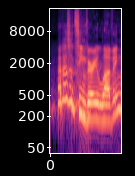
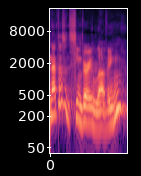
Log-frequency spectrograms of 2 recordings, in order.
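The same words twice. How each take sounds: First: Second take pushed harder, 'doesnt' leaned on with a rising objection; mock objection, repeated louder. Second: Said in the usual way. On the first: Preacher voicing the culture's objection, repeated with louder mock indignation. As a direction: press the doubt harder, as if scandalised. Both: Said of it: "you might say, "Hold on".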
